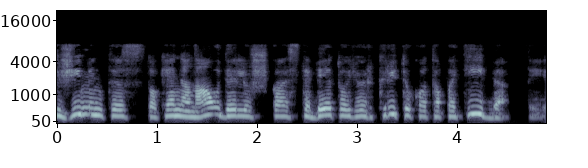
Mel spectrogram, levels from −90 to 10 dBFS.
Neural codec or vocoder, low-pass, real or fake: none; 7.2 kHz; real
